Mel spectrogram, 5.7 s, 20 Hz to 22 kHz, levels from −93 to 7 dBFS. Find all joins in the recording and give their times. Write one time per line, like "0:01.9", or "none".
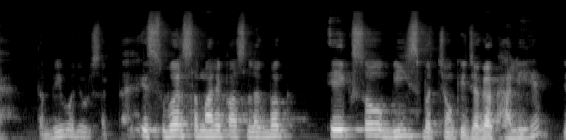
0:01.3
